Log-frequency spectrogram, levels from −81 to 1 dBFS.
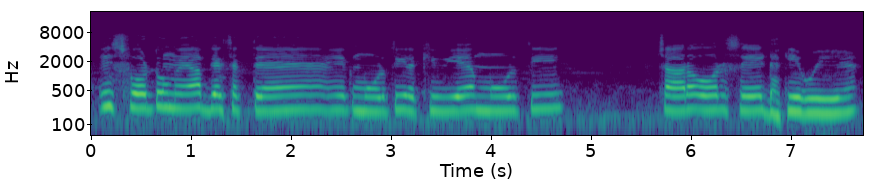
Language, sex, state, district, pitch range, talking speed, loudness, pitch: Hindi, male, Jharkhand, Sahebganj, 185-205 Hz, 145 wpm, -29 LUFS, 195 Hz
